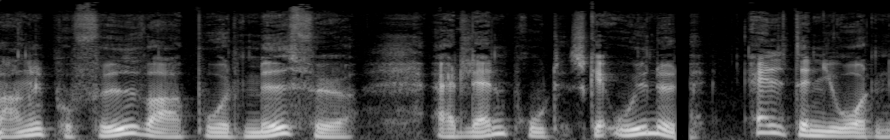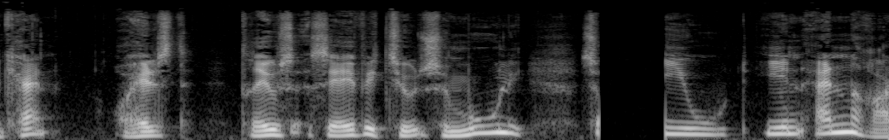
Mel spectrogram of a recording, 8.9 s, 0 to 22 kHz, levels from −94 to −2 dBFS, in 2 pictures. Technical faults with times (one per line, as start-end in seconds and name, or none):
3.37-3.45 digital wireless dropout
7.44-7.78 digital wireless dropout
